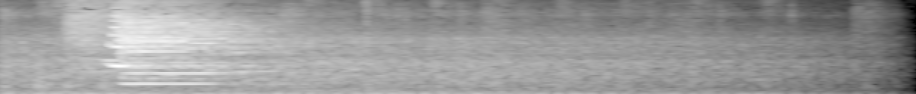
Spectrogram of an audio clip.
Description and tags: WaHi Airbrakes blast
Single blast of airbrakes on very large truck, NYC street.
brakes, Truck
